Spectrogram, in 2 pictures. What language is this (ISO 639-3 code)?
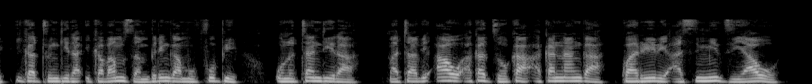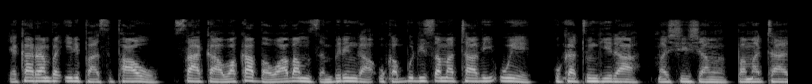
sna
